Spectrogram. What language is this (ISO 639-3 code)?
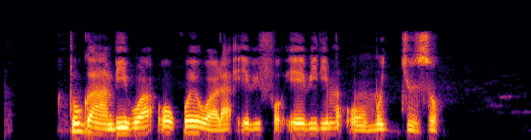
lug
